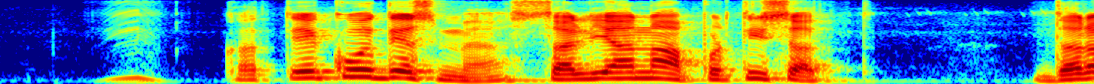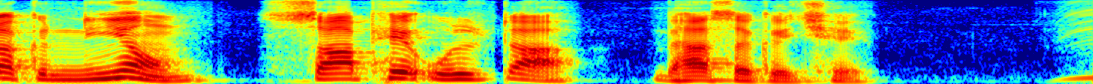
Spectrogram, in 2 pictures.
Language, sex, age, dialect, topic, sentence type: Maithili, male, 51-55, Bajjika, banking, statement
